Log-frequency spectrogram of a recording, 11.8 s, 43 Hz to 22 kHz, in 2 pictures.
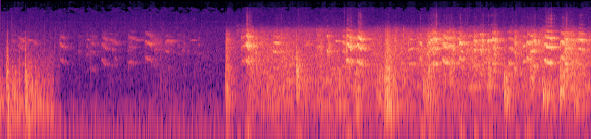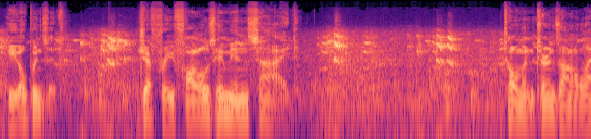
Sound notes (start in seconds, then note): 2.2 loud chirping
